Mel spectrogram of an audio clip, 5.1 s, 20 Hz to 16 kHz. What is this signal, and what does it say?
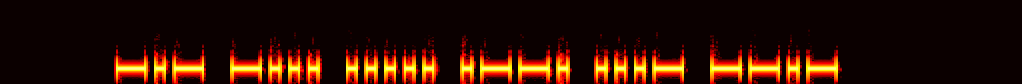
Morse code, heard as a keyed tone, about 25 wpm, 700 Hz. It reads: KB5PVQ
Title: USA Call Signs - 6 Characters - Repeated 3x - 25wpm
